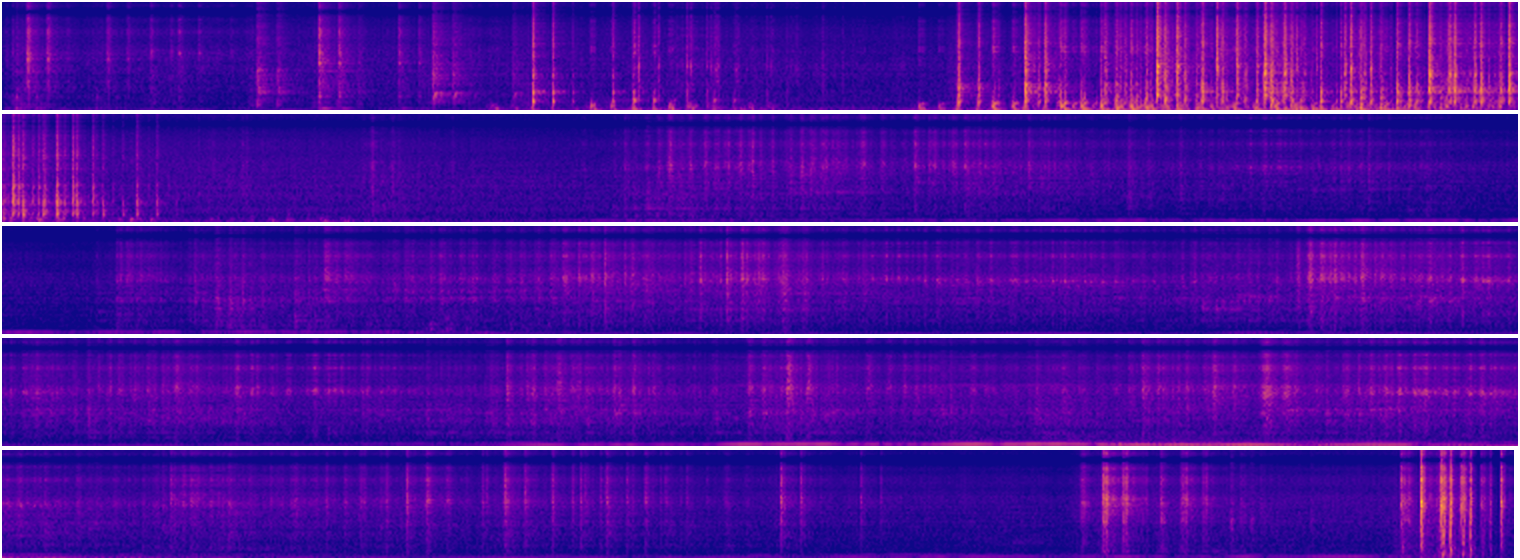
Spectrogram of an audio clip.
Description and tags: Scrapping and Bending Cheap Alu PROCESSED REVERBED
The same Sample with some Reverb added.
Makes it sound a bit more eerie, maybe just funny.
<Scrapping and Bending Cheap Alu.
Exactly, its the cap of a cheap alluminium Box,
Scrapped over with a metallic Brush full of Cat's Hair. lol
Pure spontaneous improvisation>
alu, cheap, bending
